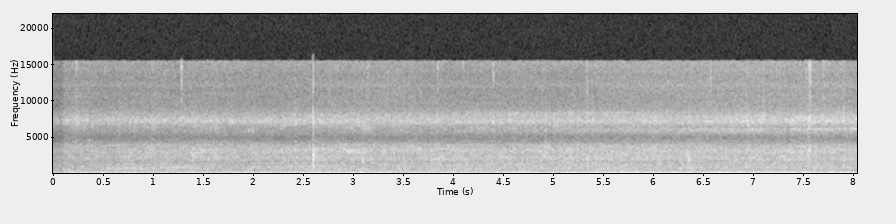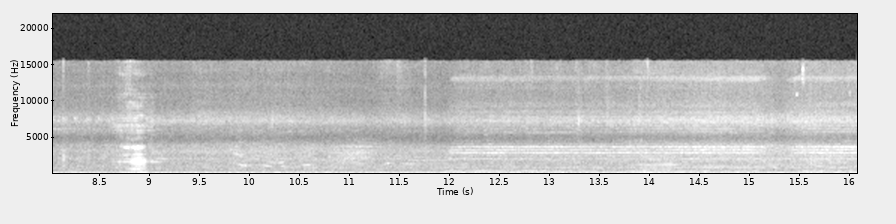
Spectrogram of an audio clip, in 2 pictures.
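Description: Road and engine rumble of a car driving down a hill road, heard from inside the cabin, steady and slowly growing louder. A falling pitched tone sounds about nine seconds in, and a steady held tone with overtones joins from about twelve seconds in and lasts until near the end.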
